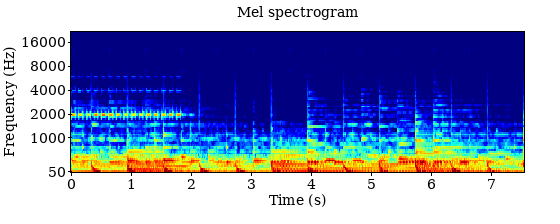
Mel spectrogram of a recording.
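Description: A steady run of quick electronic beeps from an NRCR device's display repeats in regular groups, fairly faint and alone, with no voices.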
